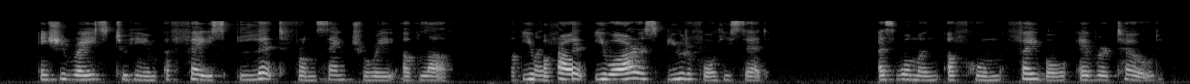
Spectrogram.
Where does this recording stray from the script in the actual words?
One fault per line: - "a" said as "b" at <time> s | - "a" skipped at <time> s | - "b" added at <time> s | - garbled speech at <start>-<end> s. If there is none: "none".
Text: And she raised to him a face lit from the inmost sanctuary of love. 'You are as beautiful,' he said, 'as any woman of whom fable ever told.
- "the inmost" skipped at 3.2 s
- garbled speech at 5.1-5.9 s
- "any" skipped at 9.0 s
